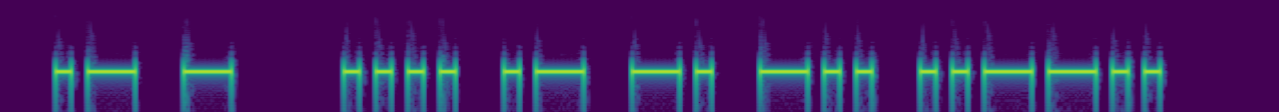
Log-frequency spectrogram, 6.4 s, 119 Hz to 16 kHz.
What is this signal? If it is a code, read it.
Morse code, heard as a keyed tone, about 15 wpm, 700 Hz. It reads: AT HAND?
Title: Sentences from Top 1000 Words - Review Part 2 - 15wpm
